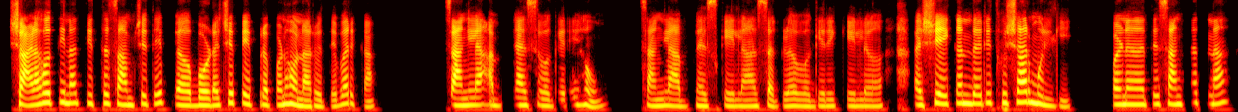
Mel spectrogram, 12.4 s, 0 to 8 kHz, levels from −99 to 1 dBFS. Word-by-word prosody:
शाळा 200 +3 +7
होती 265 +2 +3
ना 250 - +1
तिथेच 240 0 -3
आमचे 200 +2 0
ते 250 - -2
अ, 190 -2 +2
बोर्डाचे 190 +5 0
पेपर 215 -3 0
पण 200 +2 0
होणार 180 -8 +2
होते 165 0 -6
बरं 235 +5 -2
का. 150 - -6 0.8
चांगला 195 +2 +4
अभ्यास 190 +2 +1
वगैरे 175 +2 -8
हो 145 - -4 0.5
चांगला 175 -1 -1
अभ्यास 170 +1 0
केला 165 -1 -4
सगळं 170 +2 +1
वगैरे 170 +1 -7
केलं. 170 0 -6 0.3
अशी 200 +6 +5
एकंदरीत 240 +1 +2
हुशार 275 +2 +5
मुलगी. 180 - 0 0.4
पण 215 0 +2 0.2
ते 225 - -4
सांगतात 225 +4 +1
ना 230 +3 -2
195 Hz, 155 wpm, -23 LUFS, 170-230 Hz, 0.8 s, शाळा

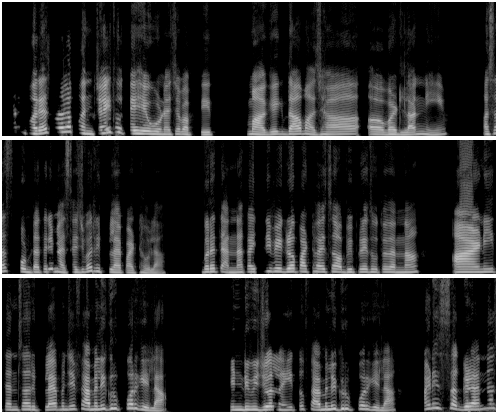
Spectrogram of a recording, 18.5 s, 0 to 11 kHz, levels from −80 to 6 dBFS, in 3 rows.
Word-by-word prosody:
कारण 370 -6 -18
बऱ्याच 255 +7 +5
वेळेला 365 +2 +5
पंचाईत 265 - +2
होते 255 -7 0
हे 230 - +6
होण्याच्या 205 -2 0
बाबतीत. 175 -2 -2 0.5
मागे 185 -2 +4
एकदा 205 +2 +3
माझ्या 190 -3 -1 0.4
अ, 190 -1 +2
वडिलांनी 180 0 0 0.5
असाच 260 +7 -3
कोणत्यातरी 220 -1 -1
मेसेजवर 205 - -3
रिप्लाय 205 -8 -2
पाठवला. 150 -5 -5 0.5
बरं, 225 +3 +3
त्यांना 185 +1 -1
काहीतरी 235 +4 -4
वेगळं 250 -1 +3
पाठवायचं 240 -1 -1
अभिप्रेत 215 +1 -1
होतं 215 0 -4
त्यांना 195 0 -1 0.6
आणि 215 +2 +6
त्यांचा 240 +2 -2
रिप्लाय 235 +1 +1
म्हणजे 250 +2 -5
फॅमिली 260 +1 +3
ग्रुपवर 330 +2 -1
गेला, 190 - 0 0.8
इंडिव्हिज्युअल 240 +1 +1
नाही. 215 0 -3
तो 265 - -7
फॅमिली 245 +4 +2
ग्रुपवर 290 -1 -2
गेला 190 -3 -3 0.4
आणि 360 +4 -2
सगळ्यांनाच 290 +1 +1
225 Hz, 135 wpm, -21 LUFS, 195-255 Hz, 0.8 s, हे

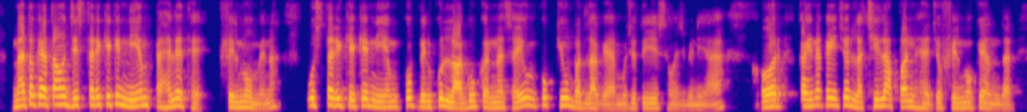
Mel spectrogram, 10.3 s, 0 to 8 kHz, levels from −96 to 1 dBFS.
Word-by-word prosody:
मैं 180 +2 +5
तो 235 - +4
कहता 220 -1 +5
हूँ 220 - +5
जिस 195 +1 0
तरीके 210 +1 +3
के 230 +1 +2
नियम 190 0 +3
पहले 155 +4 +2
थे - - -3 0.3
फ़िल्मों 150 -1 +1
में 120 -1 -5
ना, 155 +7 -7 0.3
उस 195 0 0
तरीके 195 -3 +3
के 190 +3 +3
नियम 155 -3 -1
को 195 - +4
बिल्कुल 160 +1 +1
लागू 135 +2 +2
करना 140 -2 0
चाहिए। 140 +3 -1
उनको 195 0 -1
क्यों 200 0 +2
बदला 130 -3 -1
गया 110 -2 -5
है? 115 - -6
मुझे 115 +2 -7
तो 130 - -7
ये 130 0 -3
समझ 115 -4 -12
में 105 - -9
नहीं 105 -1 -8
आया। 100 +6 -6 0.4
और 165 +1 +4 0.2
कहीं 180 -1 +4
न 200 - 0
कहीं 200 -1 +2
जो 205 - +3
लचीलापन 165 0 +1
है 135 -2 -3
जो 135 - -4
फ़िल्मों 135 +1 -3
के 145 +3 -2
अंदर, 115 -4 -4
155 Hz, 265 wpm, -18 LUFS, 135-190 Hz, 0.4 s, मैं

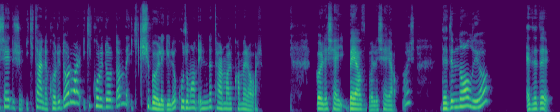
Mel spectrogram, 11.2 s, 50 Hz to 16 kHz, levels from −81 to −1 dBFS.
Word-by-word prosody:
şey 235 -2 0
düşün, 185 -7 -7
2 165 0 -12
tane 205 -8 +1
koridor 195 - +1
var, 365 -2 +2
2 265 -1 -12
koridordan 255 +4 -1
da - - -3
2 - - -13
kişi 250 -7 +1
böyle 160 -5 +5
geliyor, 155 +9 -2
kocaman 200 -1 0
elinde 190 +4 -3
termal 170 -4 -1
kamera 165 -5 -3
var. - - -10 1.1
Böyle 170 -2 +4
şey, 165 -3 -2
beyaz, 155 -3 +5
böyle, 135 0 -3
şey 145 +2 -4
yapmış. 330 - -7 0.5
Dedim, 210 +5 +3
ne 240 - +3
oluyor? 245 0 +4 0.9
E, 155 +1 0
dedi 175 - 0
185 Hz, 155 wpm, -25 LUFS, 165-235 Hz, 1.1 s, böyle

